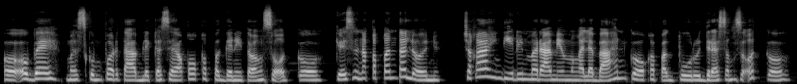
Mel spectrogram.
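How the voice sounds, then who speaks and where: A woman voicing a bubbly, polite young nanny who is easily flustered, animated and friendly, in an audio story. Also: medium pitch, a little fast, no room sound, soft background music, close to an everyday voice. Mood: friendly, cheerful. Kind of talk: acted audio story dialogue.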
